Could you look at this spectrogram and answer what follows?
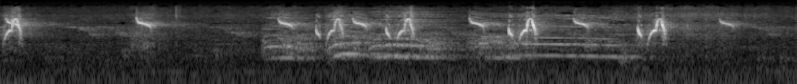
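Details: Noisy Bar-winged prinia song suited for training other birds: high chirps that build into a dense cluster of rapid notes over sustained lower tonal sounds, then fade to single chirps.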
